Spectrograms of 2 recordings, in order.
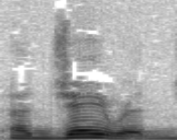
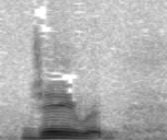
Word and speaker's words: Jared: Also in verse 2 of 1 Chronicles, you have the person named Jared, J-E-R-E-D, Jared. Well, in Genesis, it's spelled J-A-R-E-D. The E is changed to an A, but it's pronounced exactly the same way, Jared.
